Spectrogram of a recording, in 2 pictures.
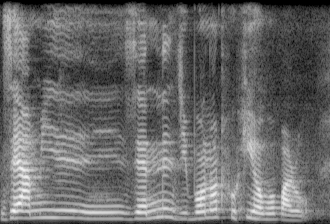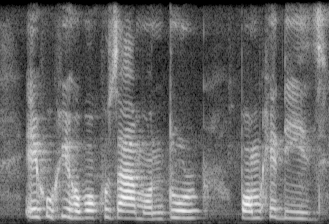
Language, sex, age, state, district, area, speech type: Assamese, female, 45-60, Assam, Morigaon, rural, spontaneous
